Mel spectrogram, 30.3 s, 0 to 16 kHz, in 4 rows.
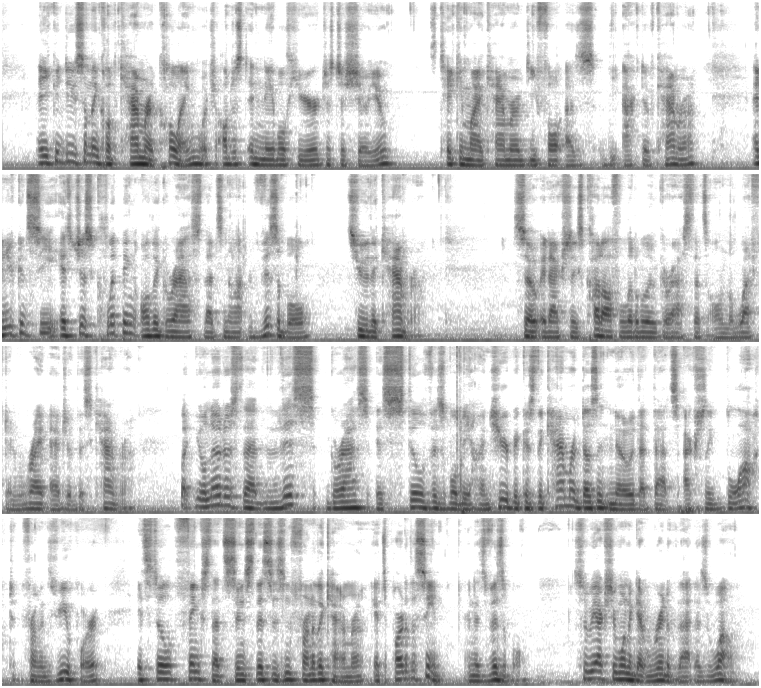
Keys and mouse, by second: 1.2 click, 3.2 click, 4.6-6.5 drag, 7.8-9.1 middle drag, 10.2 shift+middle drag, 10.7-11.2 middle drag, 11.8 middle click, 16.7-17.5 middle drag, 26.9 middle drag.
